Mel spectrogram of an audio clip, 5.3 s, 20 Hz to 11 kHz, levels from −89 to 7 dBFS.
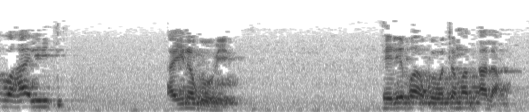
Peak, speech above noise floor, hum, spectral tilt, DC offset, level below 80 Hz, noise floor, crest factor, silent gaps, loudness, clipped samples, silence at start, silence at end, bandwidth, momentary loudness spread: -2 dBFS; 29 dB; none; -8 dB/octave; under 0.1%; -58 dBFS; -45 dBFS; 16 dB; none; -16 LUFS; under 0.1%; 0 s; 0.1 s; 6 kHz; 15 LU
